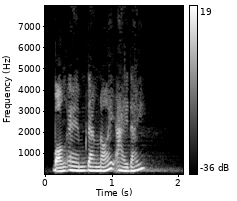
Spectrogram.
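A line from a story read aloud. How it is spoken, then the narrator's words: Quiet question. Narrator (Vietnamese): Tống Duệ nhỏ giọng hỏi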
